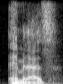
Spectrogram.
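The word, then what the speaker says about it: Jiménez: ridiculous is that yeah so uh jiminez yes that was just his name why haven't i just got his name wrong there i think the girl the wrong way miguel angel jimenez he has got some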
